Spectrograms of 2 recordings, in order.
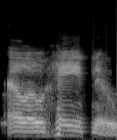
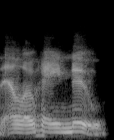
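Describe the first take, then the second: First: The stress is on the second-to-last syllable. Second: The stress is on the last syllable. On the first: "It's on the next to the last" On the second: "Normally, it would be at the end"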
